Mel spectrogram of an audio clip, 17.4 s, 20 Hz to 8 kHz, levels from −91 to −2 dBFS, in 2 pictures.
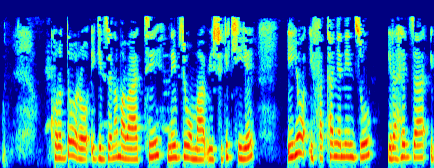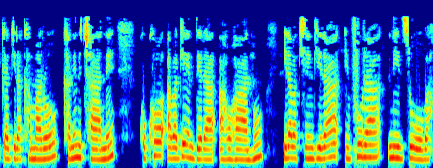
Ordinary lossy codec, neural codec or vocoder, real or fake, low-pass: MP3, 24 kbps; none; real; 7.2 kHz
